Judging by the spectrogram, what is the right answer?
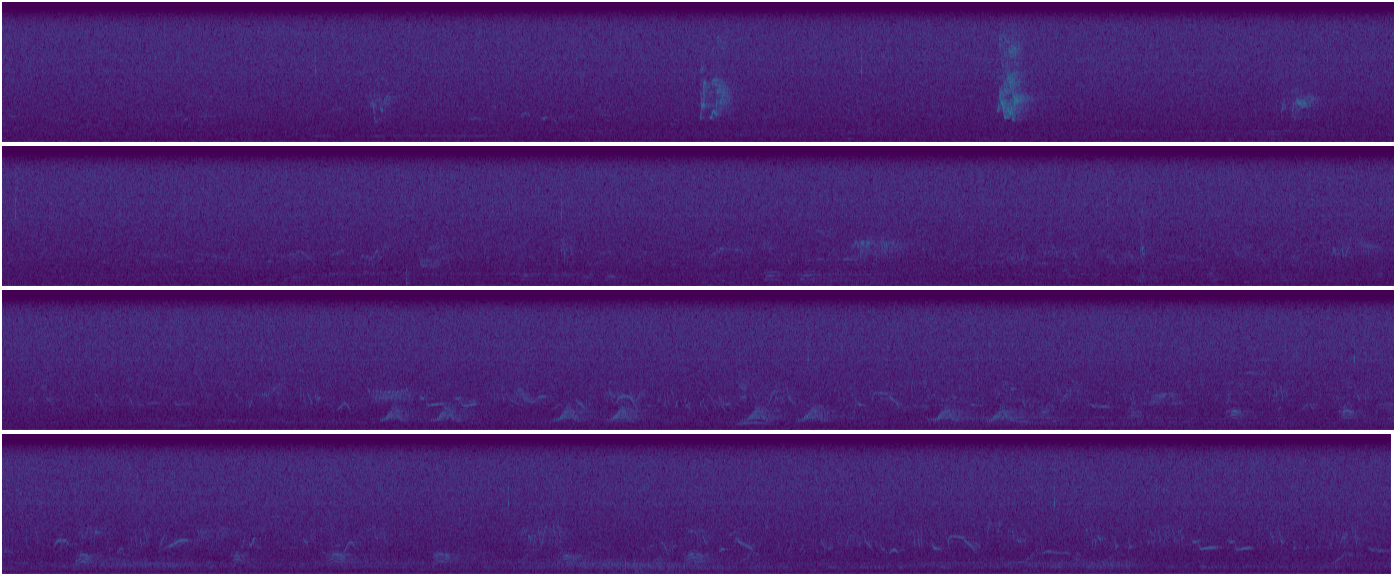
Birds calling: Fischer's Lovebird (Agapornis fischeri), Slate-colored Boubou (Laniarius funebris), White-bellied Go-away-bird (Corythaixoides leucogaster)

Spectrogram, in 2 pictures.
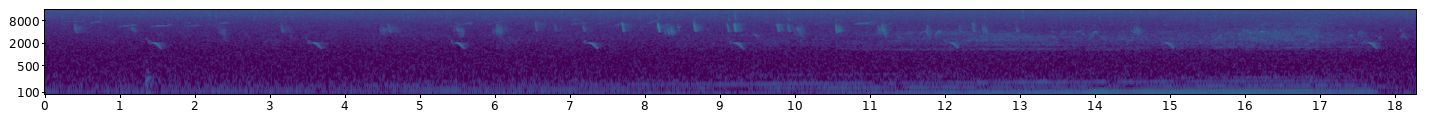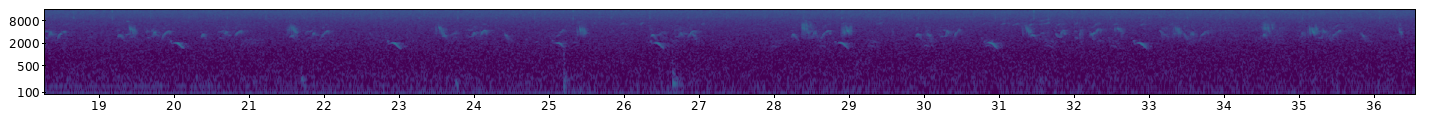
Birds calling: African Black-headed Oriole (Oriolus larvatus), Mariqua Sunbird (Cinnyris mariquensis)

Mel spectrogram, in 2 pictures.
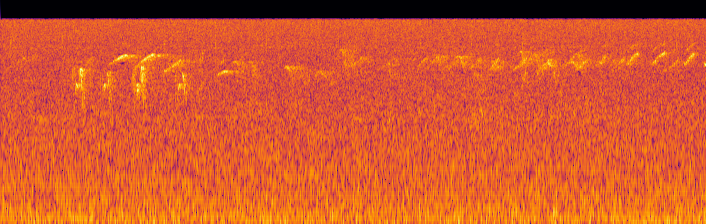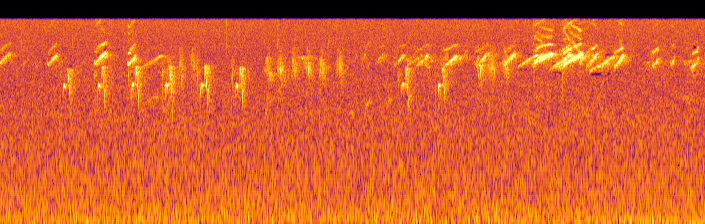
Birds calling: Gray-backed Camaroptera (Camaroptera brevicaudata), Tawny-flanked Prinia (Prinia subflava), Red-cheeked Cordonbleu (Uraeginthus bengalus)

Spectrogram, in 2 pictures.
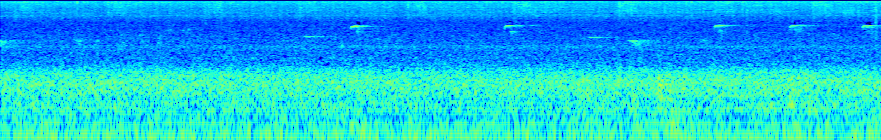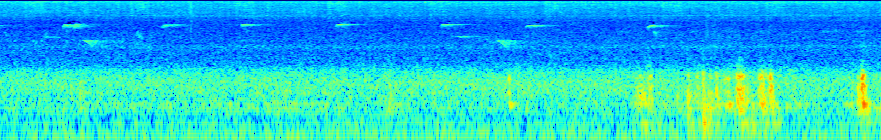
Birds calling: Waller's Starling (Onychognathus walleri), Cinnamon-chested Bee-eater (Merops oreobates)

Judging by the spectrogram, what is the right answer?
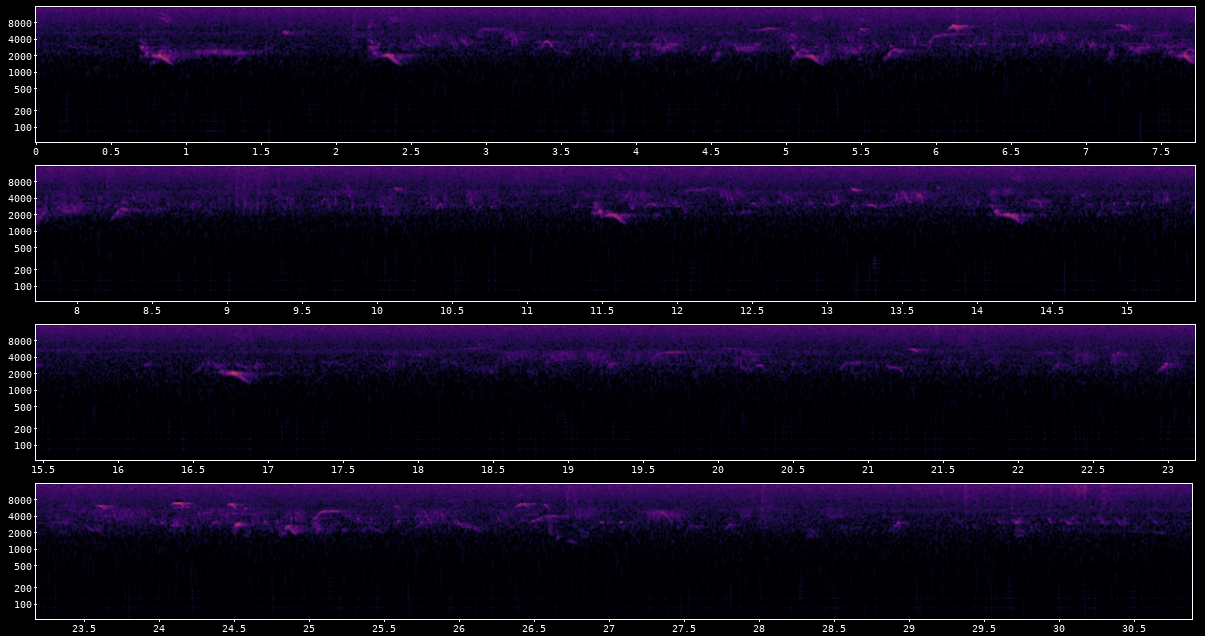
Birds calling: African Black-headed Oriole (Oriolus larvatus), White-browed Sparrow-Weaver (Plocepasser mahali)

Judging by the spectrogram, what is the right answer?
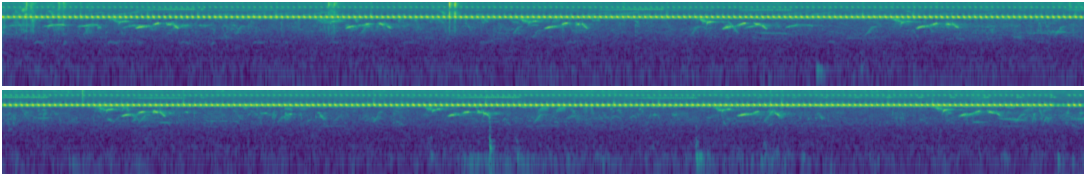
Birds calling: White Helmetshrike (Prionops plumatus), Red-backed Scrub-Robin (Cercotrichas leucophrys)

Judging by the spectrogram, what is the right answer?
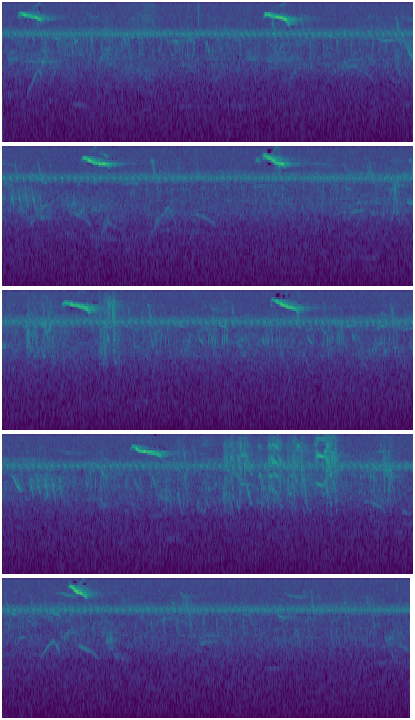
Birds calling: White-browed Sparrow-Weaver (Plocepasser mahali), Southern Black-Flycatcher (Melaenornis pammelaina)

